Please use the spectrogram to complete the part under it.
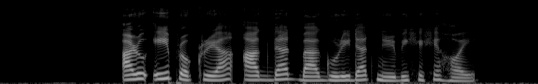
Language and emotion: Assamese, neutral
